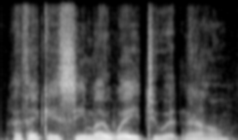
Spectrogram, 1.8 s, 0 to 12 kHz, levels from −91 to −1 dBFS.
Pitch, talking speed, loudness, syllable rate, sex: 145 Hz, 305 wpm, -15 LUFS, 5.7 syllables/s, male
